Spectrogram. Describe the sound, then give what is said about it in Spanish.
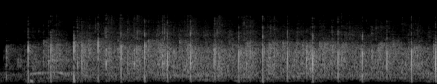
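An audience applauds at a magazine's 30th anniversary event, many hands clapping in a dense, steady patter that stays fairly even in loudness from start to finish. “un aplauso.”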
